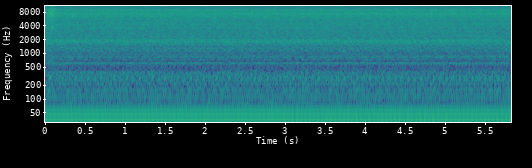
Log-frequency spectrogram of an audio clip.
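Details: E39 engine idle with a pulsing, uneven beat about three times a second instead of a smooth hum; the engine is idling rough, cause not stated.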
